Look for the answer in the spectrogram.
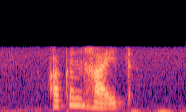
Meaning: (adjective) obvious, apparent, clear; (adverb) obviously, apparently, clearly
- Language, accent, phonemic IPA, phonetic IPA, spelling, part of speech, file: Armenian, Eastern Armenian, /ɑkənˈhɑjt/, [ɑkənhɑ́jt], ակնհայտ, adjective / adverb, Hy-ակնհայտ.ogg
